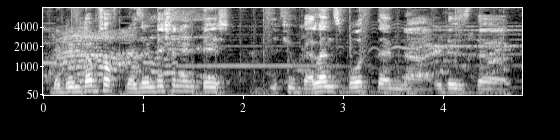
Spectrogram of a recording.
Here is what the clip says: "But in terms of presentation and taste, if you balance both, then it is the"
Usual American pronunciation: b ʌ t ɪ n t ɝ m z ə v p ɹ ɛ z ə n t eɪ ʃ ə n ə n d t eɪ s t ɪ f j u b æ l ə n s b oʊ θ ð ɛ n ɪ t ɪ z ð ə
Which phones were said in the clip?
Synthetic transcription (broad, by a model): b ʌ t ɪ n t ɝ m s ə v p ɹ ɛ z ə n t eɪ ʃ ə n ə n d t eɪ s t ɪ f j u b æ l ə n s b oʊ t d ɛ n ɪ t ɪ z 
